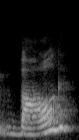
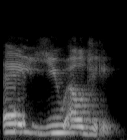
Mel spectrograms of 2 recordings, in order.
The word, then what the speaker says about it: Valg: Um, I say Valg, but it's Okay. Okay. Vaulg.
